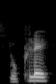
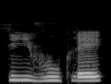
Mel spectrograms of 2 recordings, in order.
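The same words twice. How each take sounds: First: The syllables are squeezed into a shortened form. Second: Every syllable is pronounced fully and clearly. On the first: "It's just shortened" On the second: "usually if you want to say please in French, you can say"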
